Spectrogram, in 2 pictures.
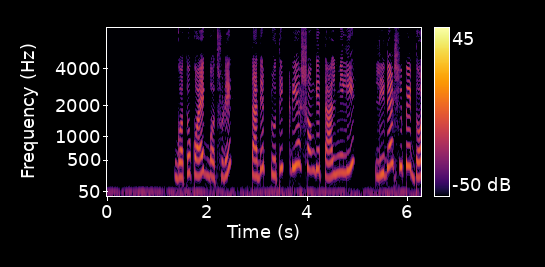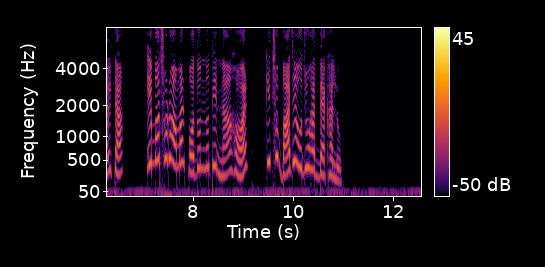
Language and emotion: Bengali, disgusted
